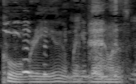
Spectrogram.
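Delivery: low, soft, laid-back jive; cool beatnik. Pretend. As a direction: ease it out like a jazz cat. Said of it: "He starts talking to Jive".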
